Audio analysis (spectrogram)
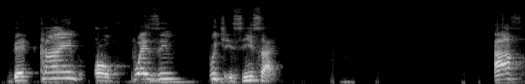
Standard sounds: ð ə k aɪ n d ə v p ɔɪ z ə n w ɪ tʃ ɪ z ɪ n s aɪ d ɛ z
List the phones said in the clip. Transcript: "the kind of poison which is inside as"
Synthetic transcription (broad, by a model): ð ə k aɪ n d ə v p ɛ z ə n w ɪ tʃ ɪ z ɪ n s aɪ d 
